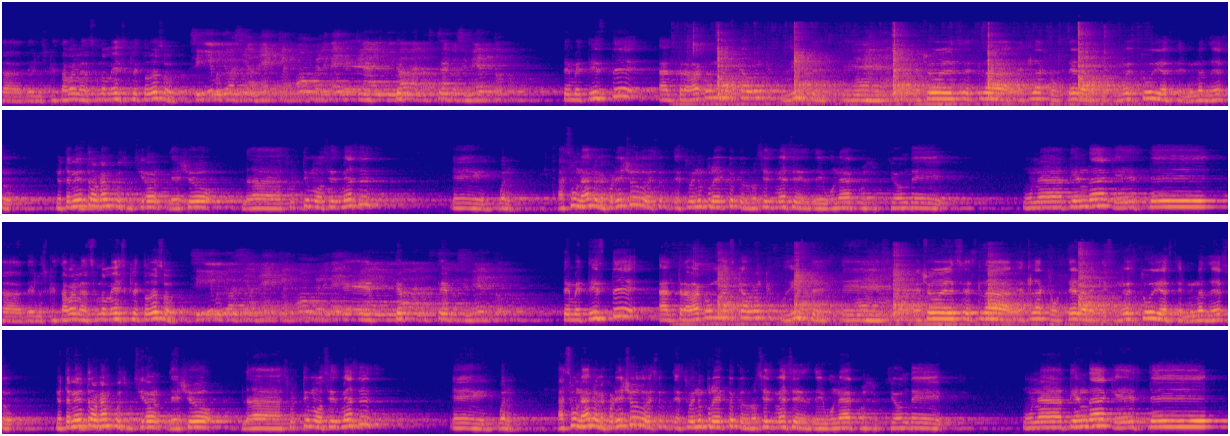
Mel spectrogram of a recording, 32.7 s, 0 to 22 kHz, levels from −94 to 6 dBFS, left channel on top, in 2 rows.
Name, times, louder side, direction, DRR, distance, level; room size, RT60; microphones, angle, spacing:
voice 1, 0.0-2.4 4.5-5.0 5.3-5.4 5.8-6.0 7.5-8.5 8.8-11.8 12.1-16.5 17.1-19.2 19.5-21.4 22.3-23.2 23.8-28.9 30.0-32.4, right 2 dB, 40° right, 11 dB, 0.6 m, -27 dB
voice 2, 2.6-6.7 11.3-12.1 17.4-17.6, equal, 15° left, -3 dB, 1.7 m, -33 dB
sound 1, 8.9-15.4, left 1 dB, 35° left, 3.6 m, -33 dB
21.0 x 7.0 x 9.1 m, 2.5 s
head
